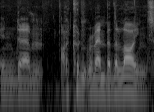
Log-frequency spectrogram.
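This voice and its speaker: A man with an English accent, medium in pitch, dark and mellow in tone, at a moderate pace. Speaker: puppeteer and voice artist. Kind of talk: audio commentary. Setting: in a shed, headphones on. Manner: hesitant, many fillers.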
